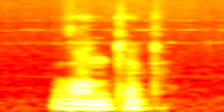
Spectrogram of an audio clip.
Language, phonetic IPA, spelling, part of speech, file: Polish, [ˈvɔ̃ntɛk], wątek, noun, LL-Q809 (pol)-wątek.wav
